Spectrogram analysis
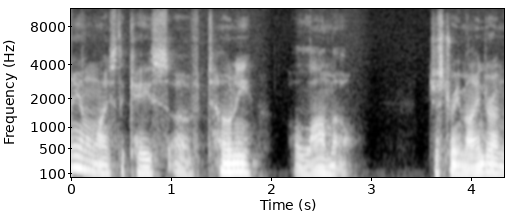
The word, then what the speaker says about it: Alamo: his name to Tony Alo so I will refer to him as Tony even though Alamo would be the pronunciation that comes to mind first Al is the pronunciation he used based on his desire to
